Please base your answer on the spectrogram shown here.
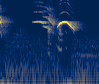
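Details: Green Indian ringneck parrot talking and imitating a cat's meow; a whistled, rising-then-falling meow-like note after a brief harsh squawk, in a quiet room with a woman speaking nearby.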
